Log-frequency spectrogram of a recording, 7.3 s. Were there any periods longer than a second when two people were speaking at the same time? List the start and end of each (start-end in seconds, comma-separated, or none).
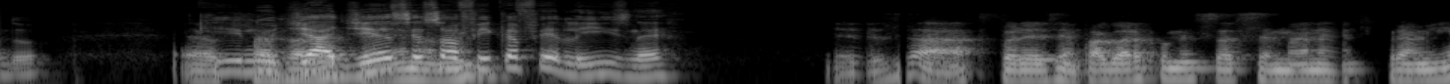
1.0-2.4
